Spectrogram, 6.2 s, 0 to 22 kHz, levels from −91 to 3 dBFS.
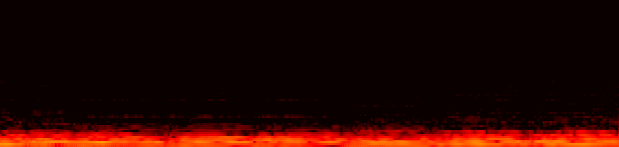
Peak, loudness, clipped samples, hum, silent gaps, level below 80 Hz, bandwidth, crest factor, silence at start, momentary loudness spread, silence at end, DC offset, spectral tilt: -32 dBFS; -43 LUFS; under 0.1%; none; none; under -90 dBFS; 8.4 kHz; 10 dB; 0 s; 4 LU; 0 s; under 0.1%; -4.5 dB/octave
